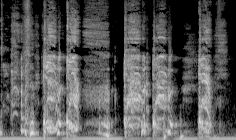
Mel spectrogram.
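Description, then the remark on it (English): A person coughs hard and repeatedly after choking on coffee while trying to slurp it, in five or six loud, raspy bursts with short gasping pauses between them, over a steady low electrical hum. “I tried to slurp so that I could do a You May Be Wondering Why I'm Slurping, which is only funny to me. And then I just choked.”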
